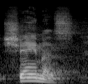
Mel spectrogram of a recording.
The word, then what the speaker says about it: Seamus: Thank you very much for the pronunciation. Seamus.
